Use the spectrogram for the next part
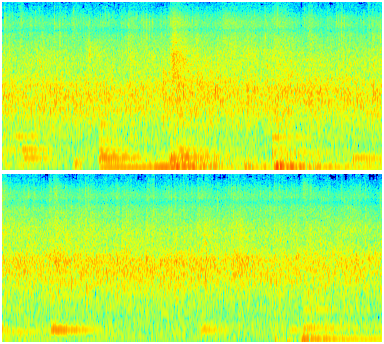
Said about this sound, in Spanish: Vamos, dale ese aplauso fuerte al Rey.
